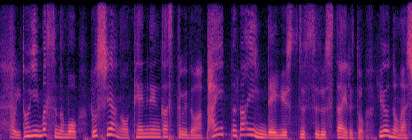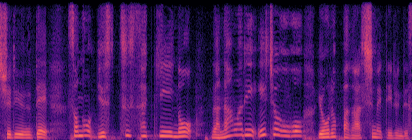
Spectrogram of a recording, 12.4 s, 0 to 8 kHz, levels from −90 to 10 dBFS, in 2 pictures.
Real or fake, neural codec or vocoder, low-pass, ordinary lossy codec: fake; codec, 16 kHz, 0.8 kbps, ZipCodec; none; none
